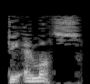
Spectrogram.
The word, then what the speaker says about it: Deimos: I believe the ancient language term would be Deimos phonetically, Deimos.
